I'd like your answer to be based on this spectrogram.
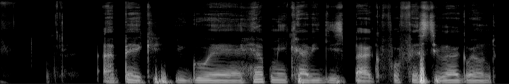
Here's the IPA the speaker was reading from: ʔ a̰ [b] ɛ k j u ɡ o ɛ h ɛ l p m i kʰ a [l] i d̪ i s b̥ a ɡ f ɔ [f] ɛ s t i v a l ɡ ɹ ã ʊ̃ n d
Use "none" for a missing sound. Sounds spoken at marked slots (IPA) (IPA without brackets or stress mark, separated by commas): b, ɹ, f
